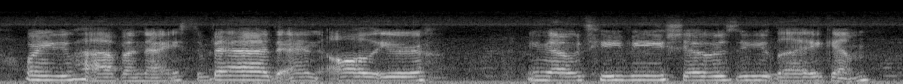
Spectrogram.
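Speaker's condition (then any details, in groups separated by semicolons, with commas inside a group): ALS; no ventilator needed yet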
